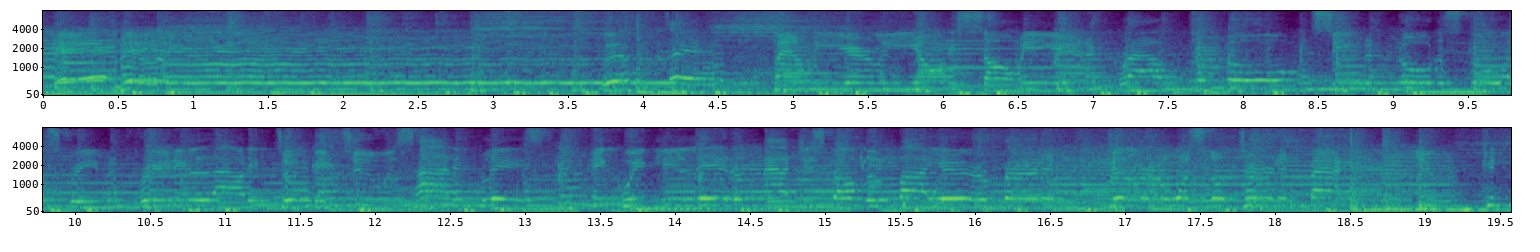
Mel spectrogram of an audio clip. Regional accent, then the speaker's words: Garberville, California, United States; moved away as an adult; also born or lived in Davis; my hometown. Before I moved to Davis to go to school here many, many, many years ago, I lived up in Humboldt County, small town in southern Humboldt County

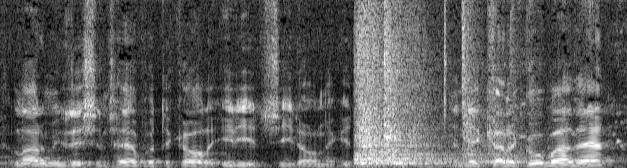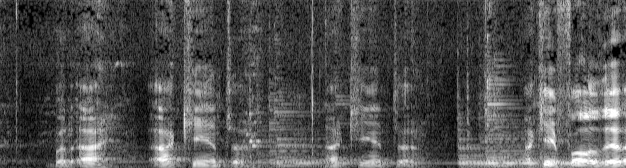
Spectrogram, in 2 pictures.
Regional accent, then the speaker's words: Arkansas, United States; I was born in Arkansas

